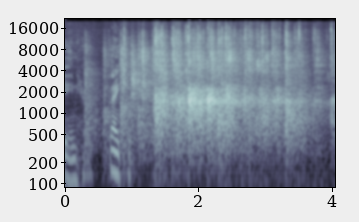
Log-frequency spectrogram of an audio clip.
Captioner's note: audience applauding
